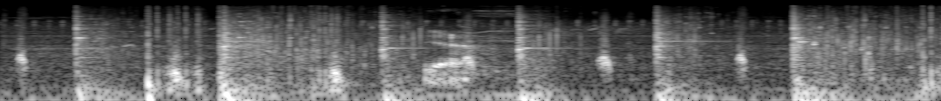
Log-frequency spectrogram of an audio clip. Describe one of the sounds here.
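A pickaxe strikes rock with sharp, repeated knocks.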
